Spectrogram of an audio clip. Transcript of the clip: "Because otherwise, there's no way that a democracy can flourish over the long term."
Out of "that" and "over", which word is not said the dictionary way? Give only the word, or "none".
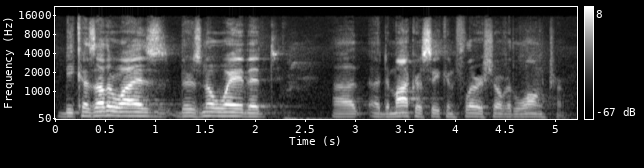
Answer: none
